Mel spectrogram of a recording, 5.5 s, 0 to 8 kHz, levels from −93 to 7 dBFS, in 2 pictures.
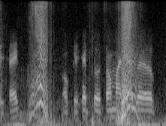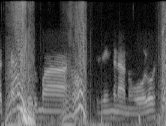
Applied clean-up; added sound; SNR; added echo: none; Zipper (clothing); -4 dB; none.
